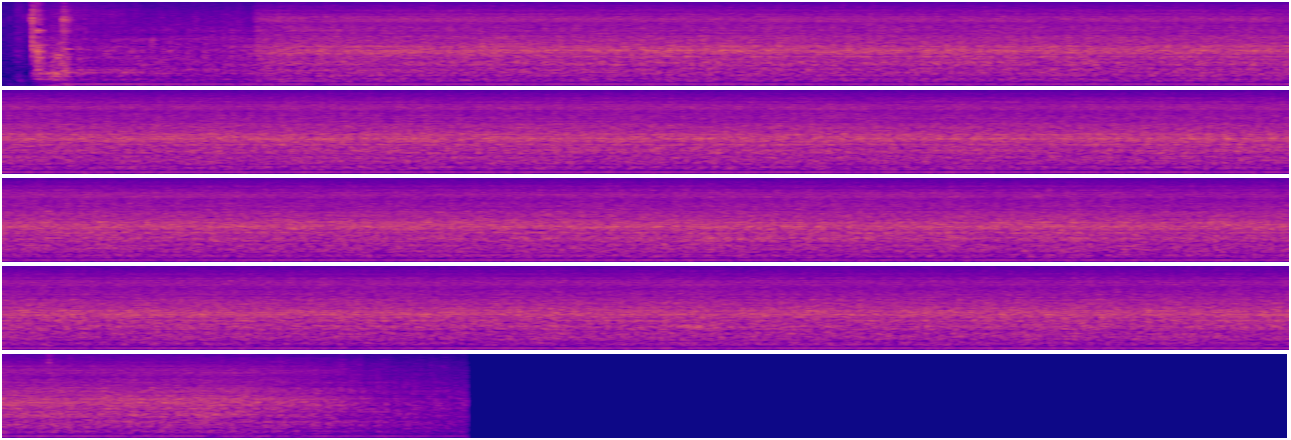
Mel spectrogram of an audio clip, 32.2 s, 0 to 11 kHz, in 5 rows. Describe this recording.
atlas lathe 6inch in use v2
Atlas lathe 6inch in use. Recorded on ipod touch 3g with blue mikey microphone and FiRe app.
It's just interesting to find out.
Thanks to My Dad, Bernard for operating his lather and enabling me to record his amazing machines!
6inch, atlas, continuum-4, lathe, machines, power, sound-museum, tools, woodworking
